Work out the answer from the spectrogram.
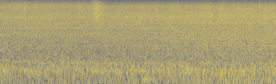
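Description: Container freight train's wagons rolling past on the adjacent track, a steady noise of wheels running on the rails.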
